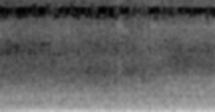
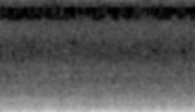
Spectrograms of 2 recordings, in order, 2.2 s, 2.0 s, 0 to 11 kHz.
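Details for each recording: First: Curb-found General Electric Thinline window air conditioner, owner thinks 1960–63 open-fan model, 12 amp unit, first start-up with fan only: smooth, even low fan hum, no rubbing or rattling; fan runs normally. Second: Curb-find General Electric lo Thinline window air conditioner on its first start-up, with condensation forming on the line: steady, low compressor drone with no clear rattle or squeal. Compressor running; owner suspects it may be a bit low on refrigerant charge.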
